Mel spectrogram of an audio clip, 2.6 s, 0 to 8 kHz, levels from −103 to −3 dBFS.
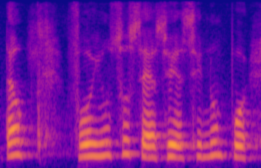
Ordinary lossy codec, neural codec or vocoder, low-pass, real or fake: none; none; none; real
